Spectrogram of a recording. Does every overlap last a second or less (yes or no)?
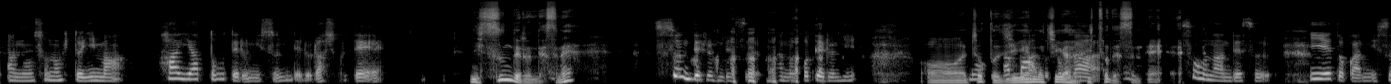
no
